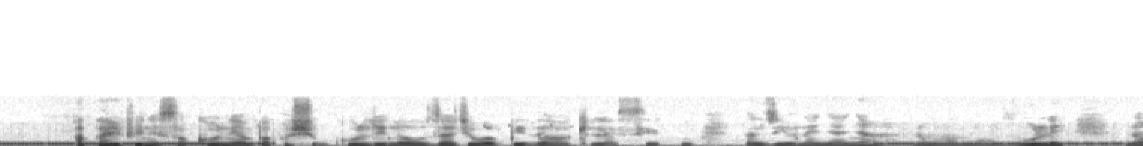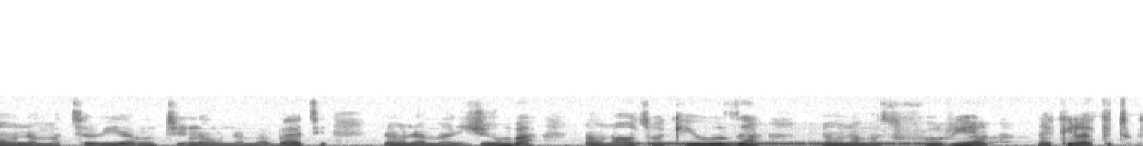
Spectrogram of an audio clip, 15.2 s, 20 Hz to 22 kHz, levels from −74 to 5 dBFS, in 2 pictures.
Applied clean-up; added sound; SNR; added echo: none; Telephone; 8 dB; none.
